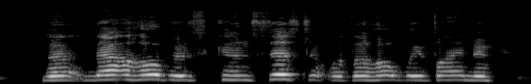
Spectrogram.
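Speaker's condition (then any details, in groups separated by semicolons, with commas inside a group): Cerebral palsy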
